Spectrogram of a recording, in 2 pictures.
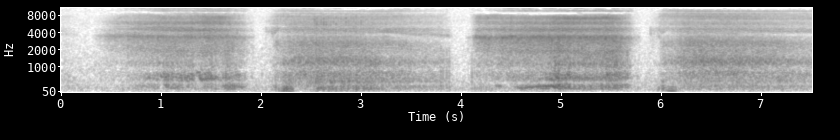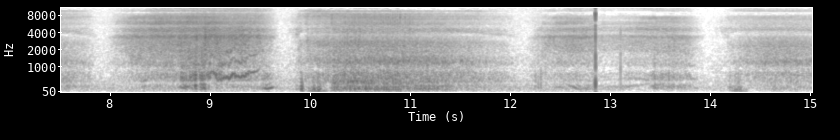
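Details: A mother snoring: loud, rough, rattling snores on each breath, about 15 breaths a minute, with brief quiet gaps between them. Ordinary heavy snoring.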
